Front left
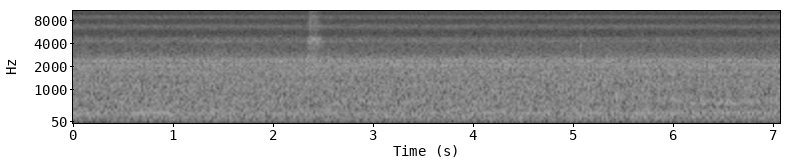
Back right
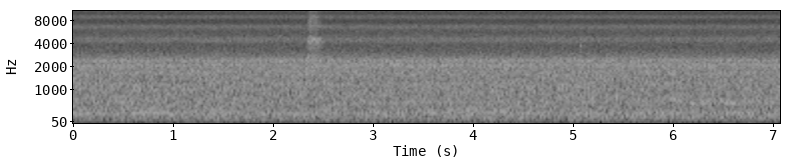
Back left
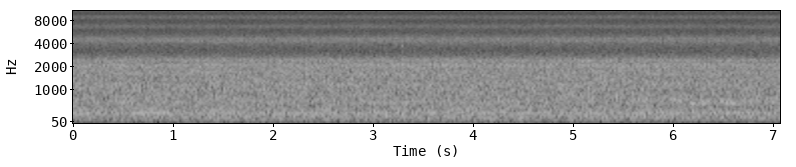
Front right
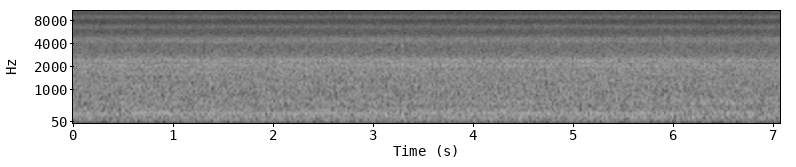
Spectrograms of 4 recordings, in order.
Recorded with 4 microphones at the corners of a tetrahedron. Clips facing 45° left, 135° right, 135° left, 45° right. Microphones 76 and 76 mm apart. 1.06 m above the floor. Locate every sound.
Only background noise.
